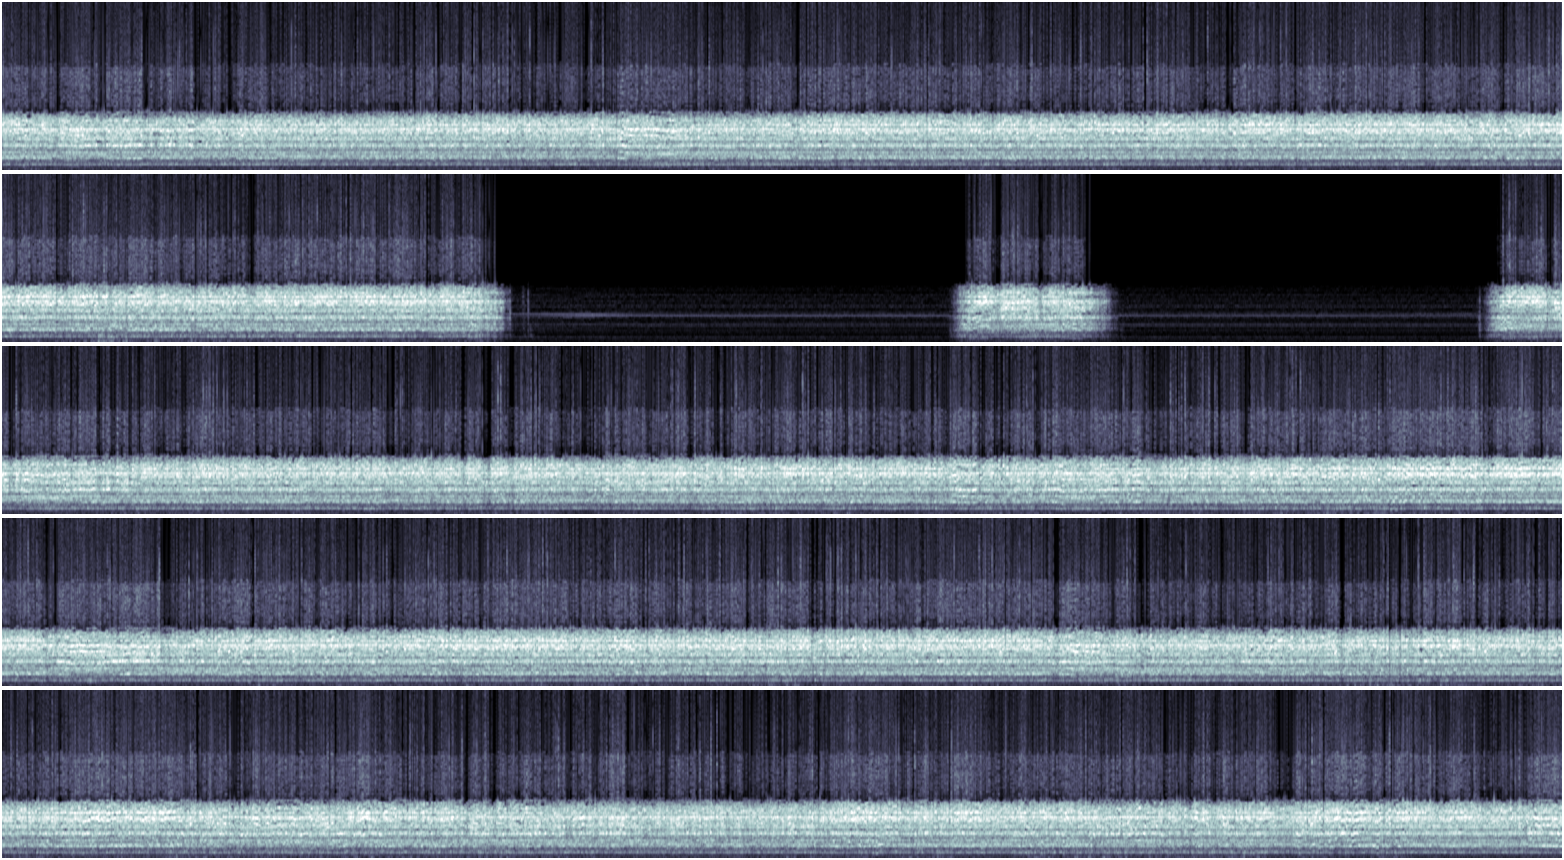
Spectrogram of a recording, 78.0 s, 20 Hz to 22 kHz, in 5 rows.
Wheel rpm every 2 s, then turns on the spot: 230, 230, 230, 220, 230, 230, 230, 240, 230, 230, 40, 0, 60, 50, 0, 130, 230, 230, 240, 230, 230, 230, 230, 230, 230, 230, 230, 240, 230, 240, 240, 230, 220, 220, 230, 230, 230, 230, 230.
none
